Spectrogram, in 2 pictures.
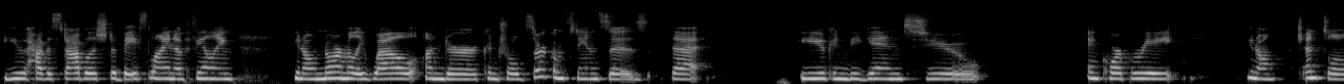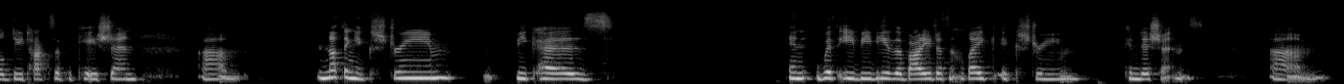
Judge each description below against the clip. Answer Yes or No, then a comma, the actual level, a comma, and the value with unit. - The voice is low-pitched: No, very high, 265 Hz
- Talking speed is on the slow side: Yes, slow, 85 wpm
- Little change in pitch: Yes, narrow, 2.1 semitones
